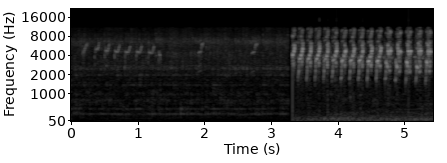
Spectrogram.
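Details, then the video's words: Lovebird giving ngekek long chatter, used as a master recording for training songbirds: a few faint, thin high chirps, then a sudden loud burst of rapid harsh pulsed chatter, about four notes per second, filling the last two seconds. "Suara Lovebird Ngekek Panjang"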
